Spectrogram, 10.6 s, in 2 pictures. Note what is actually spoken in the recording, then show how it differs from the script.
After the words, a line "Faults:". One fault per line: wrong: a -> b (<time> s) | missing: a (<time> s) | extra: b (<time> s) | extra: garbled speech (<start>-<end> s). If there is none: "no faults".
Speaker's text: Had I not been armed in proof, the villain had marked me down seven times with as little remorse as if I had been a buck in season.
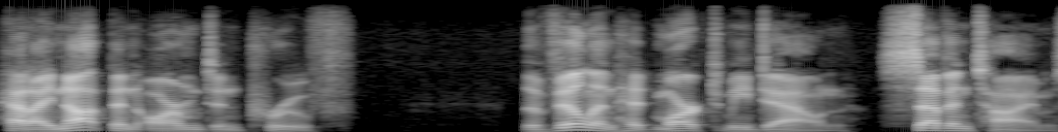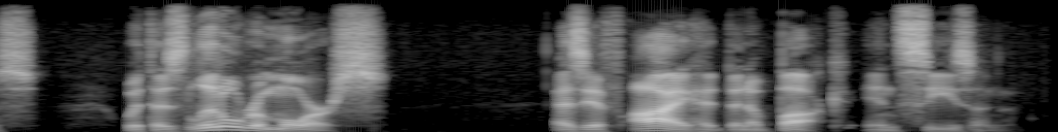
Had I not been armed in proof, the villain had marked me down seven times with as little remorse as if I had been a buck in season.
Faults:
no faults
